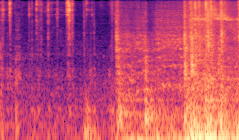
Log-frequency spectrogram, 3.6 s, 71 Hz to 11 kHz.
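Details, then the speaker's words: 1979 Chevrolet half-ton, carburetor, start attempts on a 47-degree day: starter cranks with lumpy, irregular beats before catching roughly; owner suspects a timing issue causing uneven rotation; fuel leak at carb also found. "you can tell it's got a timing issue which is why it doesn't rotate evenly"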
